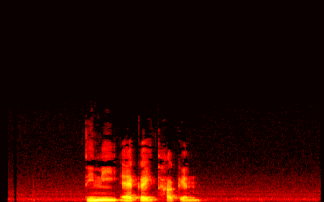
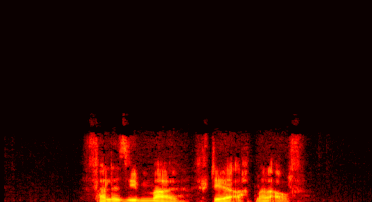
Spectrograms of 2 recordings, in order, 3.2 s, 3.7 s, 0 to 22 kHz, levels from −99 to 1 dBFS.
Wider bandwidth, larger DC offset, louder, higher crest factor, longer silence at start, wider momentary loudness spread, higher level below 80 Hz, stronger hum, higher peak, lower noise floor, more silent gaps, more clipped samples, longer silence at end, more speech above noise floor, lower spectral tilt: second, 7 kHz vs 7.8 kHz; neither; first, -25 LUFS vs -31 LUFS; about the same, 20 dB vs 24 dB; about the same, 0.85 s vs 0.9 s; second, 12 LU vs 15 LU; second, -80 dBFS vs -52 dBFS; neither; about the same, -10 dBFS vs -8 dBFS; second, -63 dBFS vs -82 dBFS; neither; neither; first, 1.25 s vs 0.75 s; second, 39 dB vs 51 dB; about the same, -7 dB/octave vs -6 dB/octave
